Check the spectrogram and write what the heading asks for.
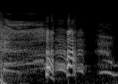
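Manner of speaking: giggling at herself, high and bright; high laugh. Real, not acted. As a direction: burst out laughing at the blunder. Laughing at her own mishap.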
